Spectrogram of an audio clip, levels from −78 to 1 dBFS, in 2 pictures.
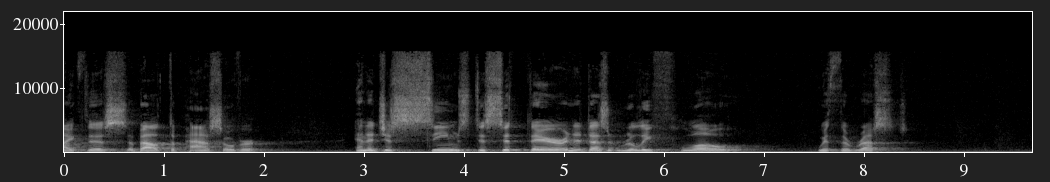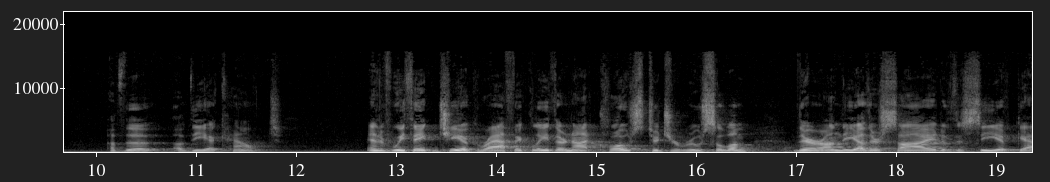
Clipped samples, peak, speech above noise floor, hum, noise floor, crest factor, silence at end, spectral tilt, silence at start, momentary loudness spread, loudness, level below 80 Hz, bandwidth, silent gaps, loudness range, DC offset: under 0.1%; -10 dBFS; 22 dB; none; -52 dBFS; 20 dB; 0 s; -4 dB/octave; 0 s; 13 LU; -30 LUFS; -64 dBFS; 16 kHz; none; 9 LU; under 0.1%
